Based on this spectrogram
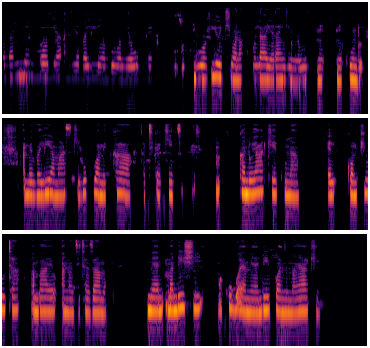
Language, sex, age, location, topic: Swahili, female, 18-24, Mombasa, government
